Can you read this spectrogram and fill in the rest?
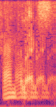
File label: "complex", vox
